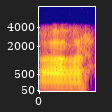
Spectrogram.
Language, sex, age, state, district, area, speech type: Dogri, male, 18-30, Jammu and Kashmir, Udhampur, rural, conversation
